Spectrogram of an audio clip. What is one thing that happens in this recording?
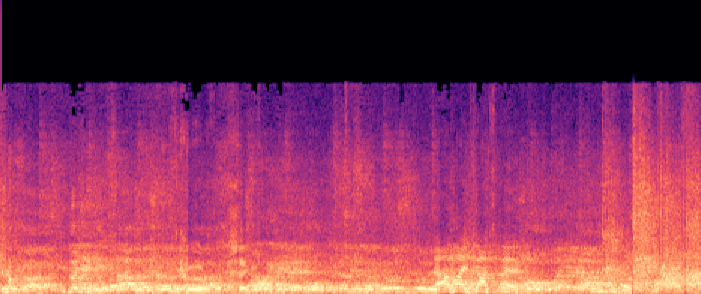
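A man talks loudly nearby in an echoing hall.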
